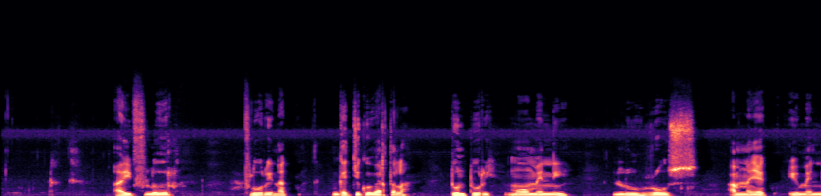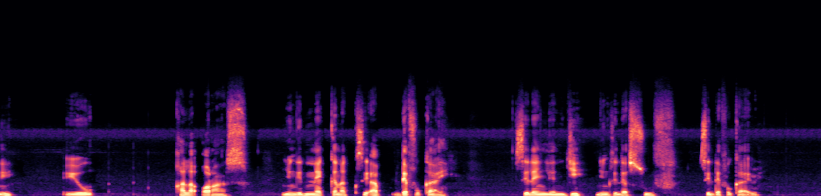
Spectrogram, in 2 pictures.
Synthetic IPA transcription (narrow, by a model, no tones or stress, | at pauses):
ʔɐjfləːɾ | fluːɾinɐk̚ | ɡɐɟiɡuwɛrtɐlɐ | tuntuɾimɔːmɛnːi | luruːs | ʔɐ̰mnɐjɐk̚jumɛnːi | ju | kɐlɐ̰ʔɔɾãns | ɲuŋɡinɛkːənɐk̚sḭʔɐ̰p̚dɛfukaːj | silɛɲlɛːnɟiɲuŋɡsidɛfsuːf | sidɛfuka̰ːjbḭ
